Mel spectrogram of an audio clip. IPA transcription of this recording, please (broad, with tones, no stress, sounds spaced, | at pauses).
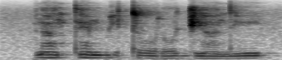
ɾ ã˦ t ɛ̃˦ b i˧ t o˨ ɾ o˧ d͡ʒ ã˨ d ĩ˧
